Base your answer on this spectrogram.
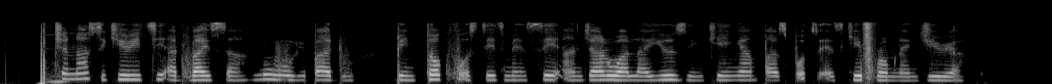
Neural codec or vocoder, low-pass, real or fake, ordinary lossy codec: none; 7.2 kHz; real; none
